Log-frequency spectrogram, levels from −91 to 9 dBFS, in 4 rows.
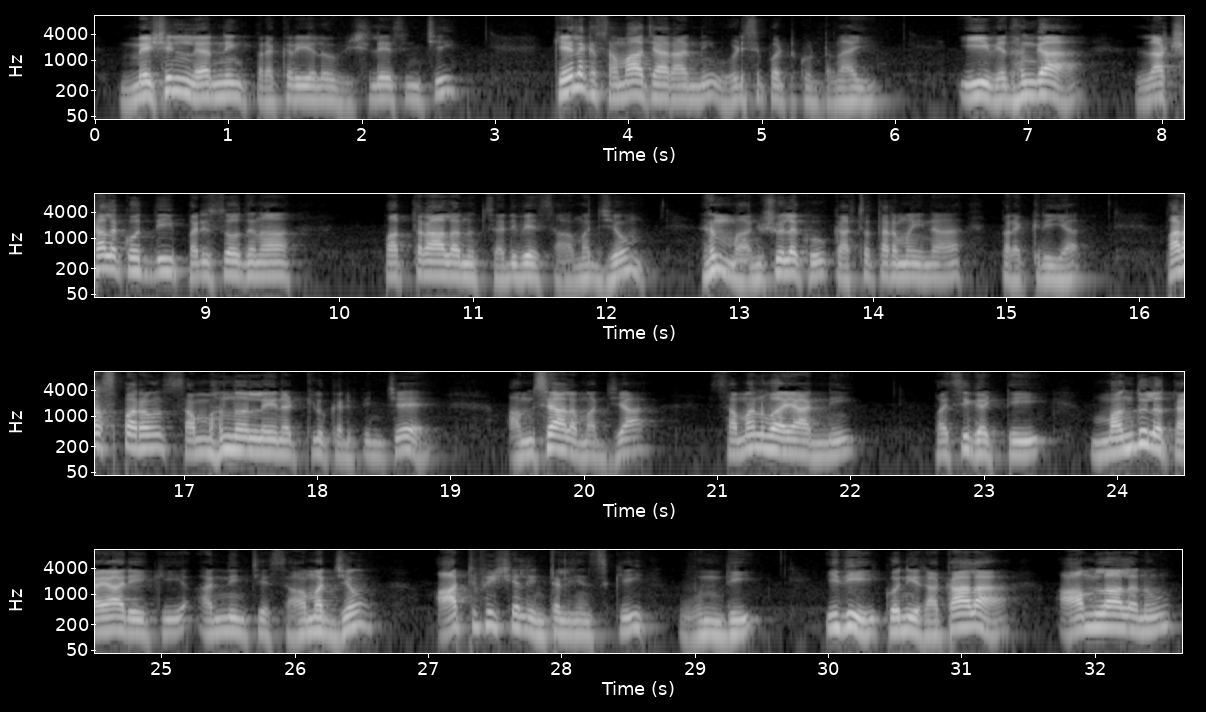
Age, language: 50-69, Telugu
